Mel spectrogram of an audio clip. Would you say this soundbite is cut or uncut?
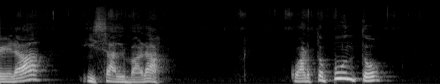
uncut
